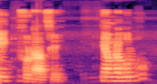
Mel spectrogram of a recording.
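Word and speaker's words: باء: আলিফ বা তা আলিফ বা তা বা উচ্চারণ হবে দুই ঠোঁট মিলিয়ে বা উচ্চারণ হবে দুই ঠোঁট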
